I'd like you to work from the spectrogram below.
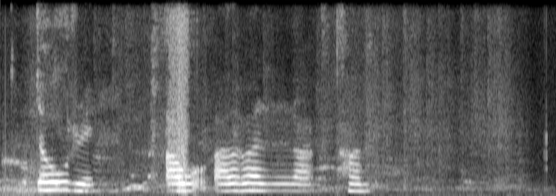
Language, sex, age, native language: Icelandic, female, 8, Icelandic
